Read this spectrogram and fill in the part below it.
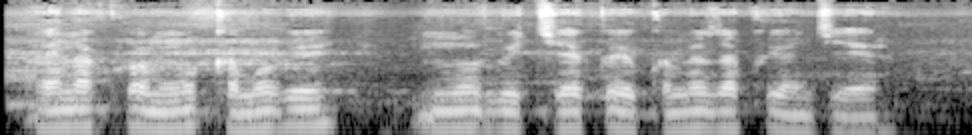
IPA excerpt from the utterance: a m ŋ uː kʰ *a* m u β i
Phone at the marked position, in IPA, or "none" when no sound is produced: a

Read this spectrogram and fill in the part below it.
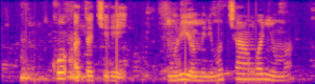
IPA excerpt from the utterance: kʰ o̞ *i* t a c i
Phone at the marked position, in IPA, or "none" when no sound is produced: a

